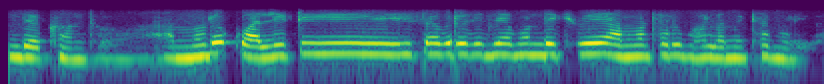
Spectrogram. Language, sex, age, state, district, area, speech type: Odia, female, 18-30, Odisha, Bhadrak, rural, conversation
